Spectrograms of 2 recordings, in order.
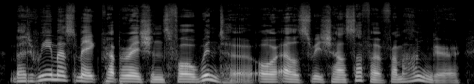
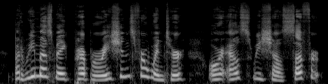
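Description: First: Measured storybook cat, at natural pitch. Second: High-pitched little mouse voice; mouse voice by mistake. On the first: Cat warning the mouse about winter, in the cat's voice. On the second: Urging winter preparations to the housemate, in a high mouse voice. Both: Acted. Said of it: "oh, that's the cat".

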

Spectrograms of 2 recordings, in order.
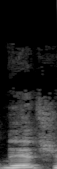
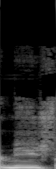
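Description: First: Niche with a short i, rhyming with pitch; niche as "nitch". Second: Niche with a long ee, rhyming with leash; niche as "neesh". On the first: Coach giving the way they call it, niche said "nitch". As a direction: end niche on a hard "tch". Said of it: "which I call it". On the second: Coach allowing what you prefer, niche said "neesh". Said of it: "If you prefer niche". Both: Shown as a demonstration.

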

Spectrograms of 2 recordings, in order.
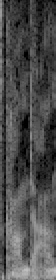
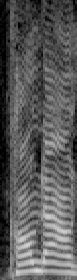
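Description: First: Hushed mock quote. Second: Said in the usual way. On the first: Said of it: "when someone says". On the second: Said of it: "ever has happened in history".

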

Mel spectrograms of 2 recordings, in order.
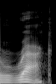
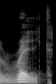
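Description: First: RACK with short A, as in apple. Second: RAKE with a clear AY glide; long A. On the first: Teacher contrasting two words for learners, short-A RACK. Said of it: "可是你念rack是架子". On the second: Teacher contrasting two words for learners, long-A RAKE. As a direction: say RAKE with long A, ending toward ee. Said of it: "长母音变短母音就会不对". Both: Shown as a demonstration.

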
